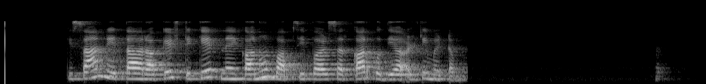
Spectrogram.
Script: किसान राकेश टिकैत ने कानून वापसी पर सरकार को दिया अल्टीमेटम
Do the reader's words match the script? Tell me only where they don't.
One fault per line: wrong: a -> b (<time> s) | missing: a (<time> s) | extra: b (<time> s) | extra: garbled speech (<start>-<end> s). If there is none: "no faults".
extra: नेता (1.1 s)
